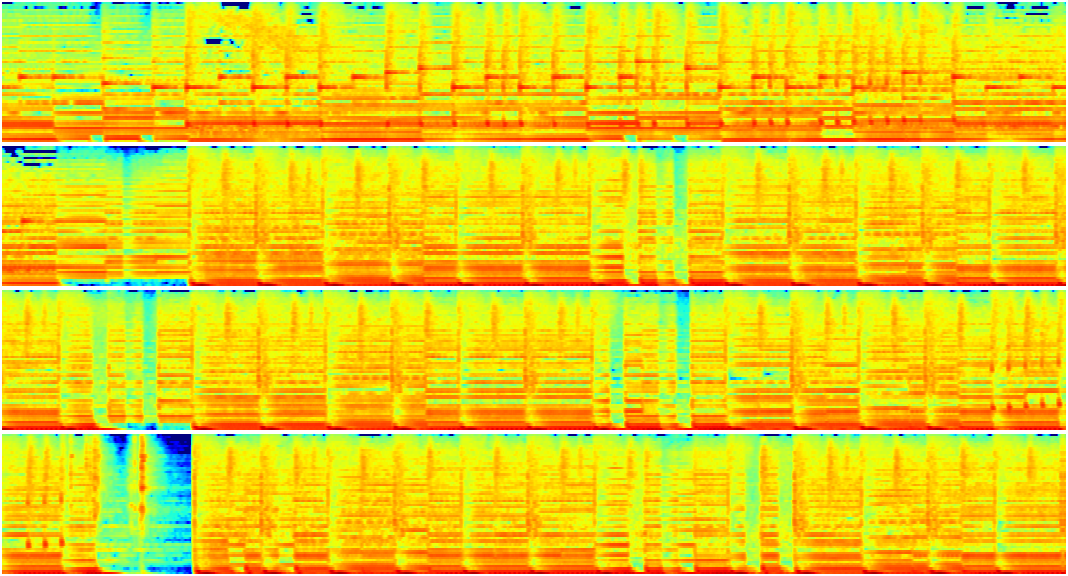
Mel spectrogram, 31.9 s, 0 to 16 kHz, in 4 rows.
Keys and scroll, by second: 1.7 ctrl+-, 2.1 ctrl+0, 3.6 ctrl+=, 8.6 Up, 17.8 Left, 23.6 ctrl+[, 24.2 Down, 26.6 ctrl+[, 26.9 Down, 28.4 Down, 31.6 ctrl+z.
